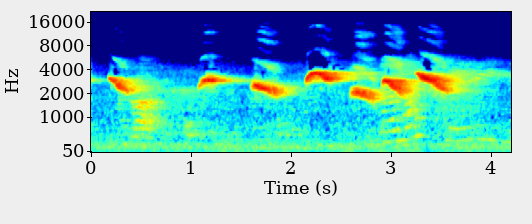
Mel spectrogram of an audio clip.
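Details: Rufous-bellied thrush song, repeater style: six loud clear whistled phrases, each a slurred falling or level note, spaced about half a second apart, with faint low background rumble.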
